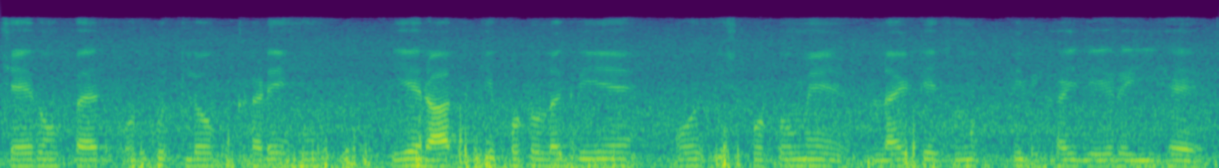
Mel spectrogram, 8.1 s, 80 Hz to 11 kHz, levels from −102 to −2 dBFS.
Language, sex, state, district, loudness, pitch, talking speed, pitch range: Hindi, male, Rajasthan, Bikaner, -21 LUFS, 125 Hz, 170 wpm, 120-130 Hz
